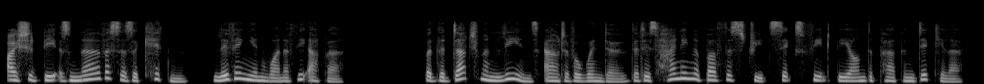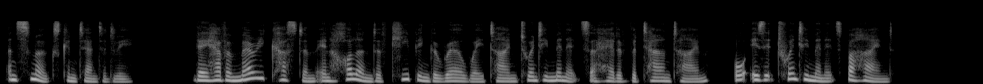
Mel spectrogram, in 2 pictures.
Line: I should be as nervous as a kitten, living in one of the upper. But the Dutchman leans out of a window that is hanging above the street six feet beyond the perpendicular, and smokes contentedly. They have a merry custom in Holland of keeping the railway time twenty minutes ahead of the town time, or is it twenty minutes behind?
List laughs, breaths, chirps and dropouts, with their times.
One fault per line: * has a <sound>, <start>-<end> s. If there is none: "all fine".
all fine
